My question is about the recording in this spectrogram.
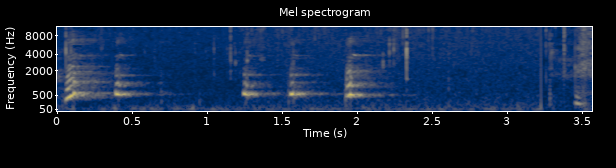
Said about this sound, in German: Wenn es im Hintergrund jault und man das hört über das Mikrofon, unser Hund träumt.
